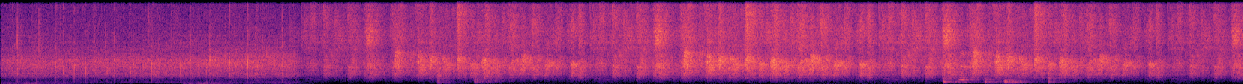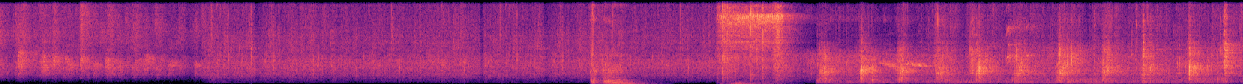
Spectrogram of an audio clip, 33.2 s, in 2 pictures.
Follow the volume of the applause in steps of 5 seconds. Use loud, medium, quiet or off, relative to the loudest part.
medium, loud, loud, medium, medium, medium, medium.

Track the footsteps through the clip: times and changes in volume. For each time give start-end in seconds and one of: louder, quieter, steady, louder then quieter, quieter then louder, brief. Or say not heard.
26.1-33.0 steady.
